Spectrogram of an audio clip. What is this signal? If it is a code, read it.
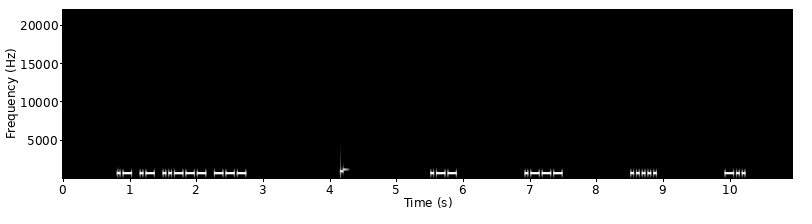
Morse code, heard as a keyed tone, about 28 wpm, spaced as for 12 wpm, 700 Hz. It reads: AA2O WJ5D
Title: USA Call Signs - 8x Character Spacing - 28wpm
